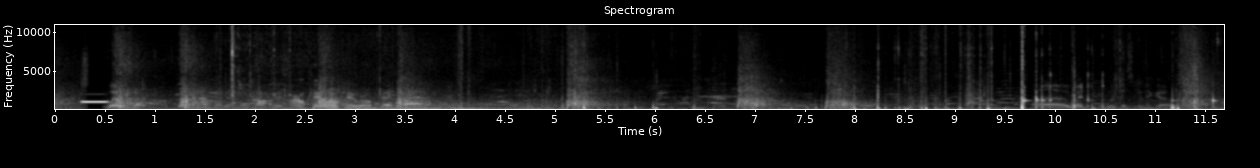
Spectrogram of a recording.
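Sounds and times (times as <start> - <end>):
murmur of voices: 0.0 - 11.6
speech: 0.5 - 4.2
gunshots from a drive-by shooting: 2.5 - 4.0, 5.0 - 5.7, 6.8 - 8.2, 11.2 - 11.6.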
